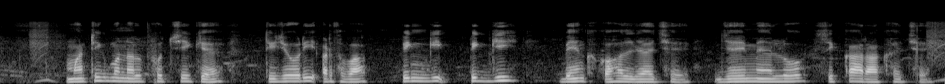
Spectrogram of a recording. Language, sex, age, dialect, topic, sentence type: Maithili, male, 18-24, Eastern / Thethi, banking, statement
